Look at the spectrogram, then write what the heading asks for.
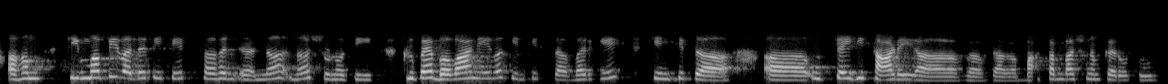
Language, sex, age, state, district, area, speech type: Sanskrit, female, 45-60, Maharashtra, Mumbai City, urban, conversation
